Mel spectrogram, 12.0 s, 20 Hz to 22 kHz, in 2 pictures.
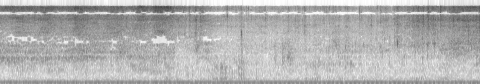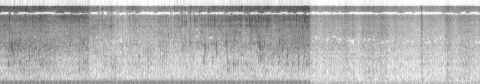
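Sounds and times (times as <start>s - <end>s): steady low hum: 0.0s - 9.9s
water splashing into shampoo bowl: 2.2s - 9.9s.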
